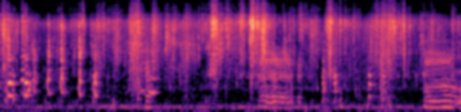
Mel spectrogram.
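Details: Backyard hens feeding on food scraps give short clucks and a few drawn-out harmonic calls, mixed with sharp pecking taps and rustling.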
